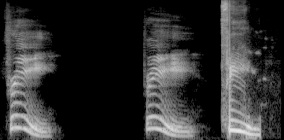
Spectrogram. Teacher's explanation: we should probably use a high tone when uh we say the word free free free free yeah so not not serious free but happy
